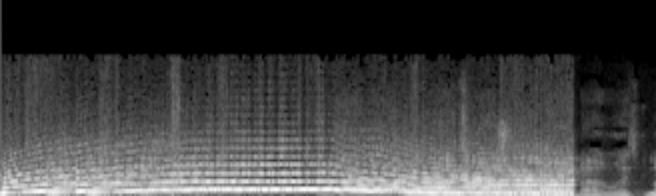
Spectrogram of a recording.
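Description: Siren-style sound effect opening a DJ mix: a few quick upward whoops, then a long tone that rises, holds and slides back down before cutting off suddenly near the end. A low stepping bass line comes in under it about halfway through.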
